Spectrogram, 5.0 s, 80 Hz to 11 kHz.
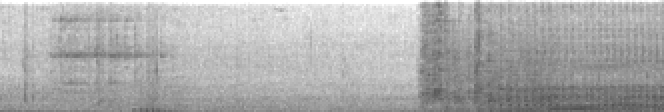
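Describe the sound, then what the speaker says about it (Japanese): A 2016 Kawasaki Z125 PRO, a small 125cc four-stroke motorcycle, sits quiet with faint background noise, then its engine is started and settles into a loud, steady idle putter. "ごめん、あのエンジンかけてもらえるかな。"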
